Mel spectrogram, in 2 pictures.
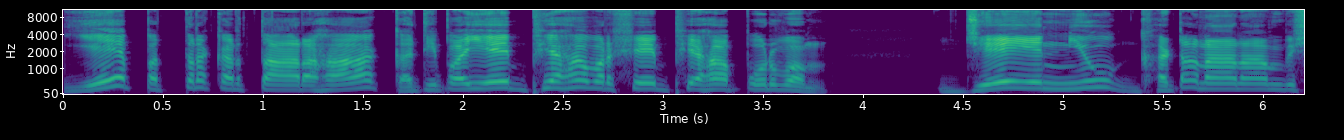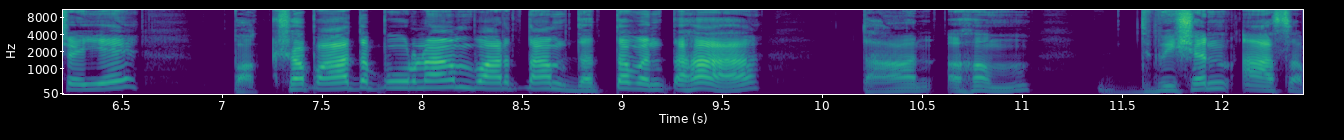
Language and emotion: Sanskrit, angry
